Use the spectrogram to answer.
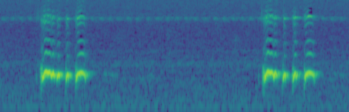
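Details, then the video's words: Local zebra dove performing long-breath manggung cooing to call lazy zebra doves: two phrases roughly three seconds apart, each a long opening coo followed by three shorter notes, over a faint steady hum. "Perkutut lokal istimewa manggung nafas panjang"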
